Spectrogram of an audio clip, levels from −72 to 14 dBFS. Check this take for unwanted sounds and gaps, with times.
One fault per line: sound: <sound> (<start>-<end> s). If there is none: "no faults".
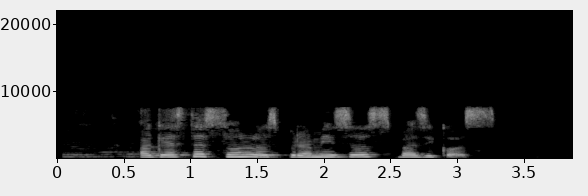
no faults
